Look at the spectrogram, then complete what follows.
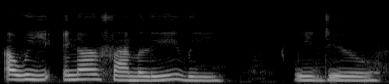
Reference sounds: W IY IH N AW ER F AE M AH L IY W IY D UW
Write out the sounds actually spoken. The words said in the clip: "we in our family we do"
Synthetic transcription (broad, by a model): W IY IH N AW ER F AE M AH W IY W IY D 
